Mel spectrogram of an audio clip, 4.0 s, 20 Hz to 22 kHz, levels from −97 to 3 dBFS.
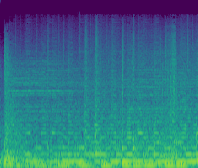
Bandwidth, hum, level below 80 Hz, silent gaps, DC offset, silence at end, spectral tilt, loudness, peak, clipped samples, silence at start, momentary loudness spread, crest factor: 12.5 kHz; none; -24 dBFS; none; under 0.1%; 0 s; -6.5 dB/octave; -21 LUFS; -6 dBFS; under 0.1%; 0 s; 5 LU; 12 dB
